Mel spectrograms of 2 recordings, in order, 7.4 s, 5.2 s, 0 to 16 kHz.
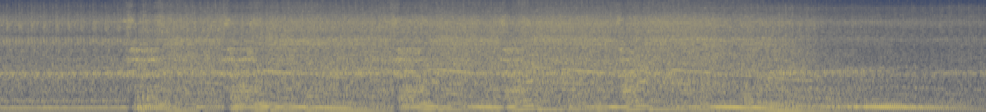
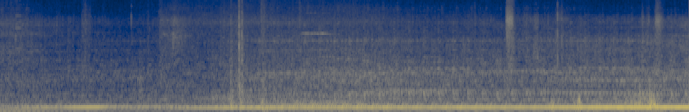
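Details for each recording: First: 1984 Toyota Corolla SR5 AE86, left-hand drive, heater core disconnected for leaks: steady even idle, then several clean revs climbing and dropping smoothly with no misses or knocks; runs good. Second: 1984 Toyota Corolla AE86 with Weber carburetor, exhaust cut off with no muffler: loud, raw, droning note climbing slowly with revs, plus a rattle; silencer missing.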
